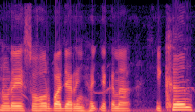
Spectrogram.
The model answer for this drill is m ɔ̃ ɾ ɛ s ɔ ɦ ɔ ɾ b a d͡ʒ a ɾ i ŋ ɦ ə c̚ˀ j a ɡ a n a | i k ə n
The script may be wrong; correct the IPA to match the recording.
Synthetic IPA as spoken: n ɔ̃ ɽ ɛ s ɔ ɦ ɔ ɾ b a d͡ʒ a ɾ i ɲ ɦ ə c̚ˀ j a k a n a | i kʰ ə n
